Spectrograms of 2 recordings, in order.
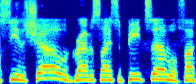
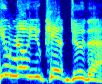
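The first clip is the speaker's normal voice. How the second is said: put-on scream, higher pitched; 6 semitones higher than usual. Retelling how the bus driver told off a passenger: imitating someone screaming. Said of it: "the driver screamed out".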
